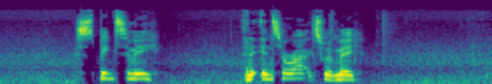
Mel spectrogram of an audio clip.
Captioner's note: none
